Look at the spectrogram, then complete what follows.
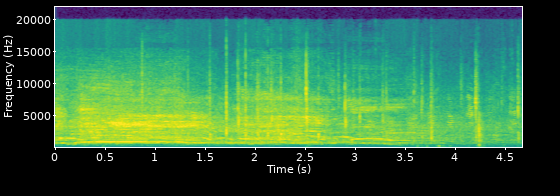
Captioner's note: group cheering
